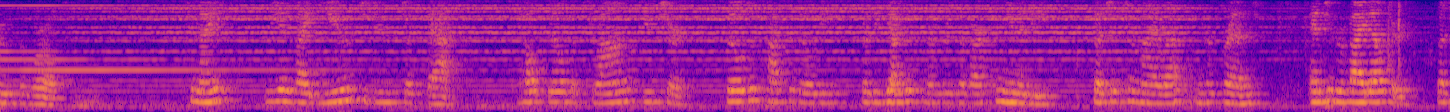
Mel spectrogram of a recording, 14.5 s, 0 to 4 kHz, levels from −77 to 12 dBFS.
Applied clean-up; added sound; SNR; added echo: none; Musical instrument; 7 dB; none.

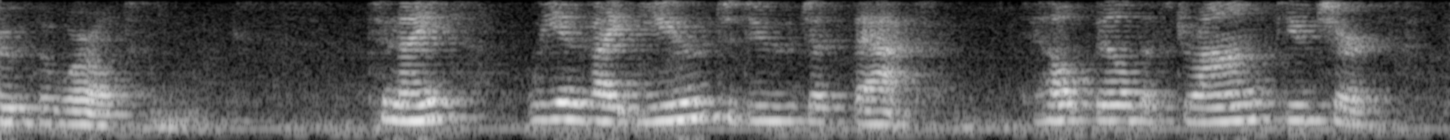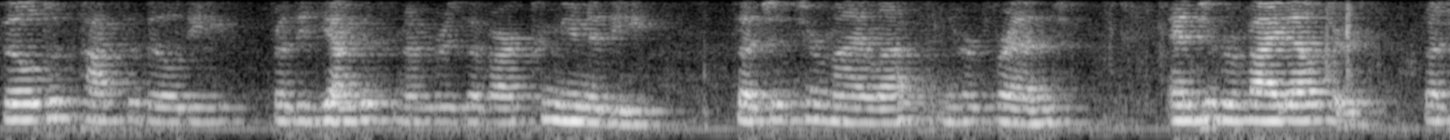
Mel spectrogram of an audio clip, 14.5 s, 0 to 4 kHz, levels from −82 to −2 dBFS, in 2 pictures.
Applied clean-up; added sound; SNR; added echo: none; none; none; none.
